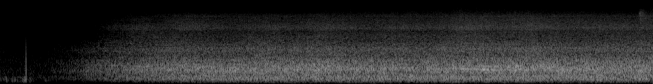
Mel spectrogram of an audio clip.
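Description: A train running through the station: a rushing rail noise that swells up about a second in and then holds steady.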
